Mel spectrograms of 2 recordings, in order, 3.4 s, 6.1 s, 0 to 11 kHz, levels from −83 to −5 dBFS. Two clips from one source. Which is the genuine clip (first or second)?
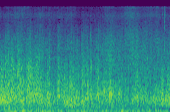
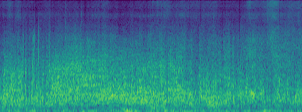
first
